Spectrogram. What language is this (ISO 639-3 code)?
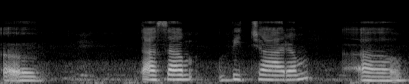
san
